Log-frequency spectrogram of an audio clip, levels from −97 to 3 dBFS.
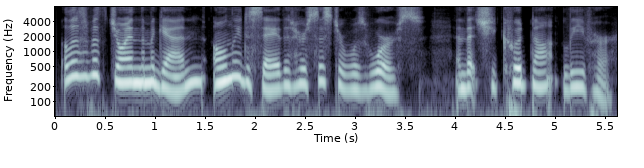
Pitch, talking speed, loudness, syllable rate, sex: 215 Hz, 205 wpm, -18 LUFS, 5.6 syllables/s, female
